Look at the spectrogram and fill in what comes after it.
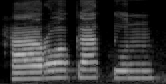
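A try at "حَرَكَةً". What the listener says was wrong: Jadi, coba Bu, yang harokat terakhir Ibu baca diulangi.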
